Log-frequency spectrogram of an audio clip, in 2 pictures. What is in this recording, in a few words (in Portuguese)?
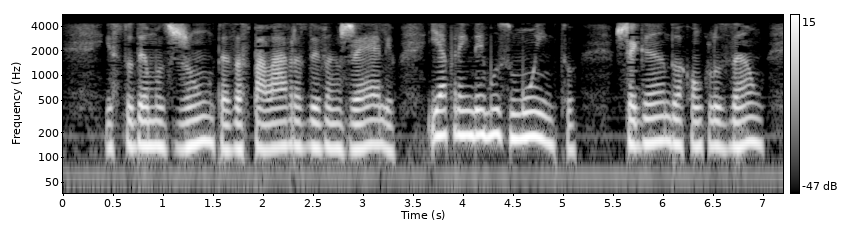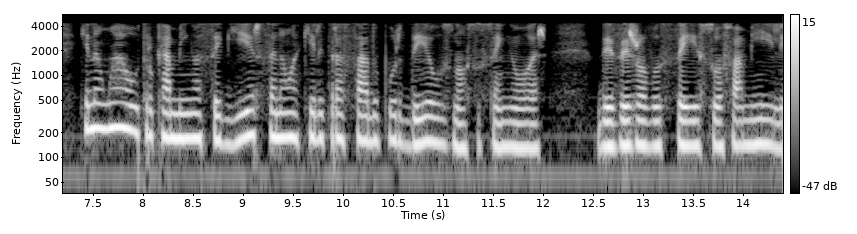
NATAL ANO NOVO IRMA EM CRISTO F, fem; Telemensagens 2017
